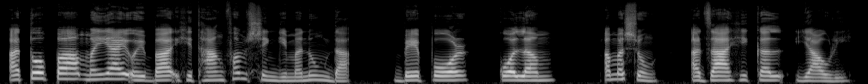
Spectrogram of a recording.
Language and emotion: Manipuri, neutral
